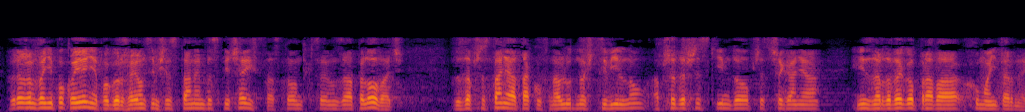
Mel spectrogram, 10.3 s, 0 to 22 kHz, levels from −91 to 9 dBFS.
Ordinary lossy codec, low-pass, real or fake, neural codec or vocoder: AAC, 24 kbps; 5.4 kHz; real; none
